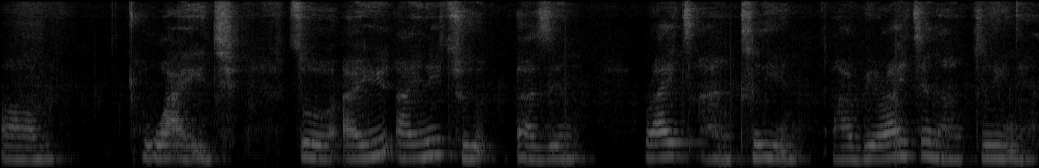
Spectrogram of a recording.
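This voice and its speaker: Breathing somewhat audibly, a woman with fairly high pitch and a dark, mellow tone speaks at a very slow pace in a flat monotone, leaving long, frequent pauses. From Nigeria. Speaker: language teacher. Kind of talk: live-stream language lesson. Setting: live video stream. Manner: repetitive, hesitant with fillers.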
